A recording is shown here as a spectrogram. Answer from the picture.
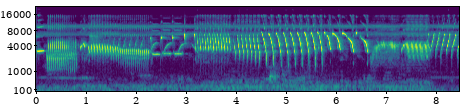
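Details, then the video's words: Female canary in breeding condition, singing to provoke other canaries into song: buzzy block notes alternate with rapid descending trills, clusters of downslurred whistles and harsh rolling phrases, high-pitched and continuous. "PANCINGAN KENARI BAHAN AGAR CEPAT GACORR"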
